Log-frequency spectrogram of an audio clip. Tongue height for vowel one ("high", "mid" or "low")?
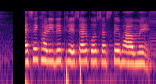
mid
